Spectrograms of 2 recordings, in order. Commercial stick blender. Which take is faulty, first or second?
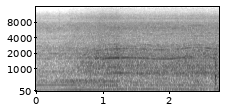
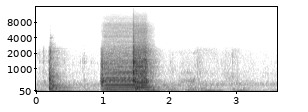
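second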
